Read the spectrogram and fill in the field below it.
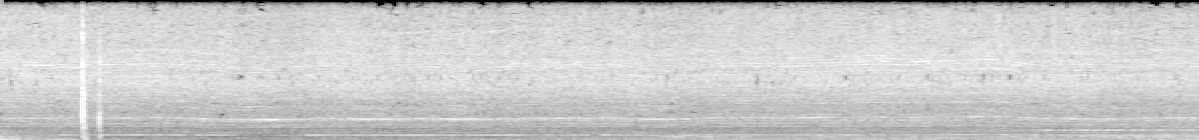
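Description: An electric mixing machine stirs wall putty for house painting, giving a steady, loud motorized drone with a constant whine that holds throughout, after a couple of sharp clicks near the start; no one speaks.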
